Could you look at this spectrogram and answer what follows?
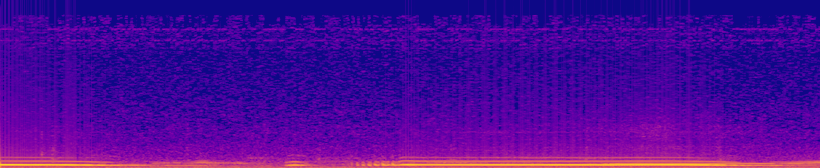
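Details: Puter pelung dove singing its long-voiced coo: a brief falling hoot, a soft gurgle, then one smooth, steady tone stretched for almost three seconds before it slides down.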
